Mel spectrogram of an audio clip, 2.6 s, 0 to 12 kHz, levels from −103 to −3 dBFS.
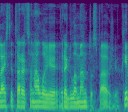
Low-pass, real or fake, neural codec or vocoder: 10.8 kHz; fake; vocoder, 24 kHz, 100 mel bands, Vocos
